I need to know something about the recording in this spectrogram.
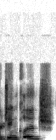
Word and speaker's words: Dinklage: the movie festival and how do you pronounce it is it link linkage Peter Dinklage Peter okay right the the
